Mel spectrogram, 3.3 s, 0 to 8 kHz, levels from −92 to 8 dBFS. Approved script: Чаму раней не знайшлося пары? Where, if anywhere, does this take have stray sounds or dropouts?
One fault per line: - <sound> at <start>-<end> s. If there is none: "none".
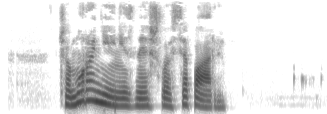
none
